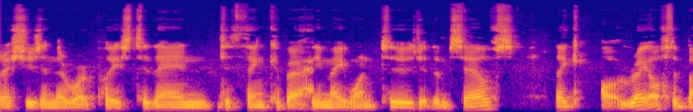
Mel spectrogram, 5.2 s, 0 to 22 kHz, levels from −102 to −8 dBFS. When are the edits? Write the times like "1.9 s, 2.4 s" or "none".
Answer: 1.6 s, 2.3 s, 3.1 s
